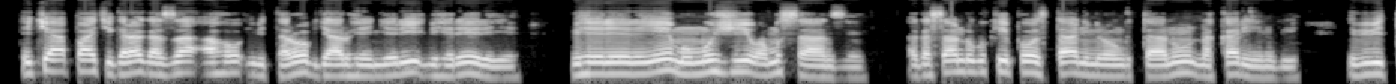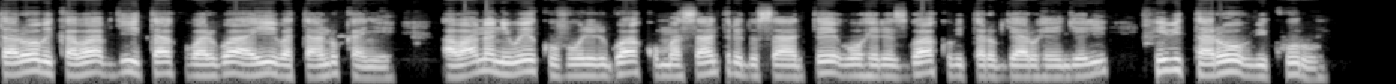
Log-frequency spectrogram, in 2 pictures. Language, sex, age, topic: Kinyarwanda, male, 25-35, health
